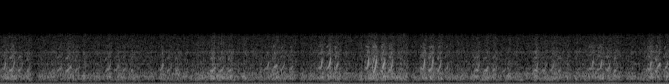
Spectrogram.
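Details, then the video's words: Pet guinea pig Leslie, about three years old, vocalizing in pain while defecating after a leaf lettuce treat, June 16. Rapid stuttering squeaks come in short bursts of stacked tones, repeating irregularly over a steady indoor hiss. "Guinea pig in pain while pooping"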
